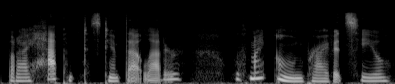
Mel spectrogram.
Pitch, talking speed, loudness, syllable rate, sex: 180 Hz, 180 wpm, -26 LUFS, 5.5 syllables/s, female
